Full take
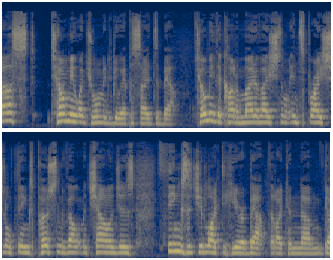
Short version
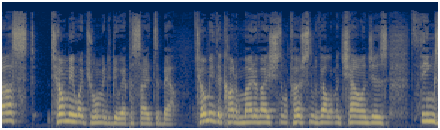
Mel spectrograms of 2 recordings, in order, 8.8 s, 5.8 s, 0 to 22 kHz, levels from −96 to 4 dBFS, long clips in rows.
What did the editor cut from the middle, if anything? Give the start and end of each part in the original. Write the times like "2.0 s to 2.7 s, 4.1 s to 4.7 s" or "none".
3.8 s to 4.8 s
